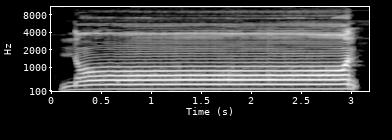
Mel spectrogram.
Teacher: نون ساکن ہے تو یہ غیر قلقلہ ہے تو آواز لوٹ کر نہیں آئے گی، اور نون کو ہم کھینچ کر پڑھیں گے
